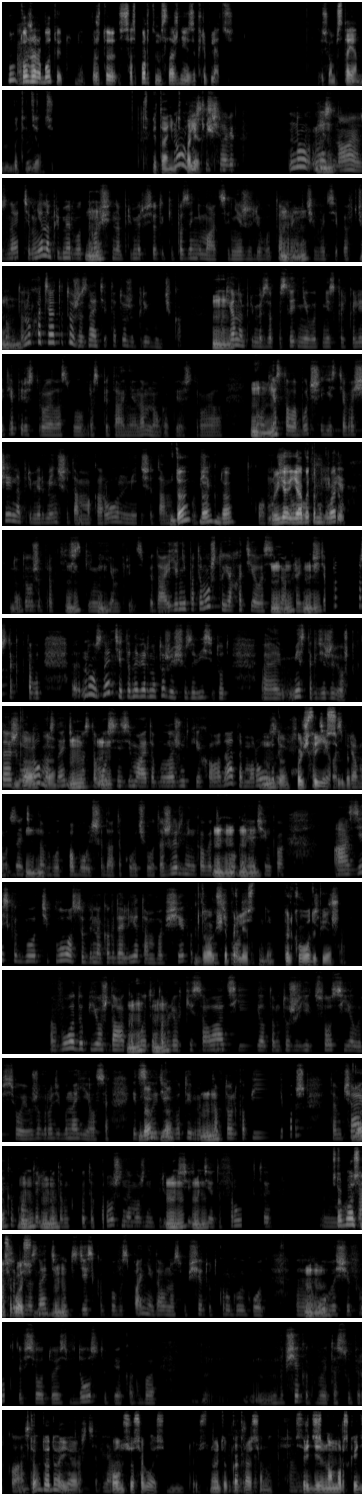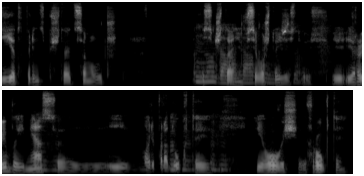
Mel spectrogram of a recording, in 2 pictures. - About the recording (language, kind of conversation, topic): Russian, unstructured, Какие упражнения вы предпочитаете для поддержания физической формы?
- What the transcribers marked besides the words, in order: tapping; other background noise; distorted speech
